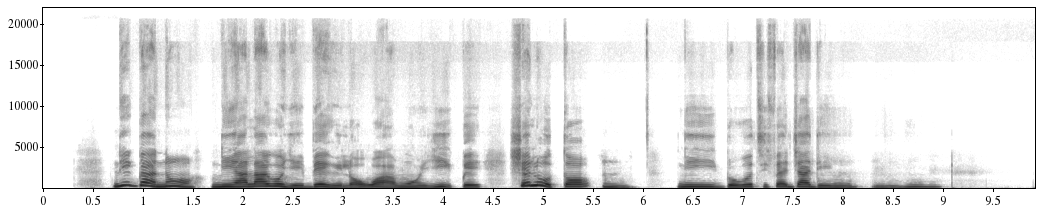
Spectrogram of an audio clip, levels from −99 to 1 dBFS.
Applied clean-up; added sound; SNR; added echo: neural mask model DeepFilterNet 3.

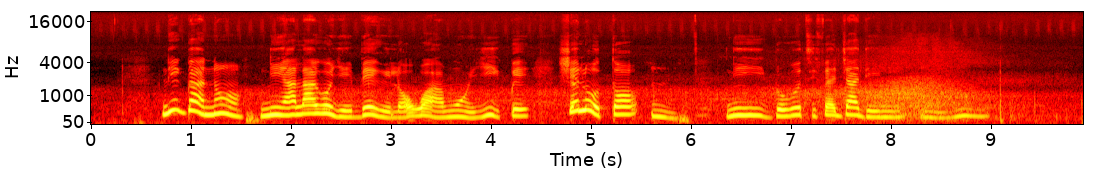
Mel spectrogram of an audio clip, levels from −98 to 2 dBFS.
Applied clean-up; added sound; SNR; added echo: none; Cricket; 19 dB; none.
